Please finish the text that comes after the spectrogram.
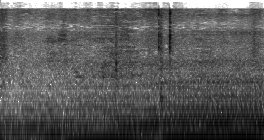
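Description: A Maruti Brezza on a mountain slope lugs at low revs, its engine droning in a deep, strained hum that surges and wavers as if about to stall, close and steady.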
